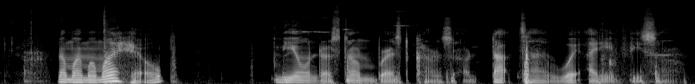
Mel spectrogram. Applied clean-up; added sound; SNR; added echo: neural mask model RNNoise.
